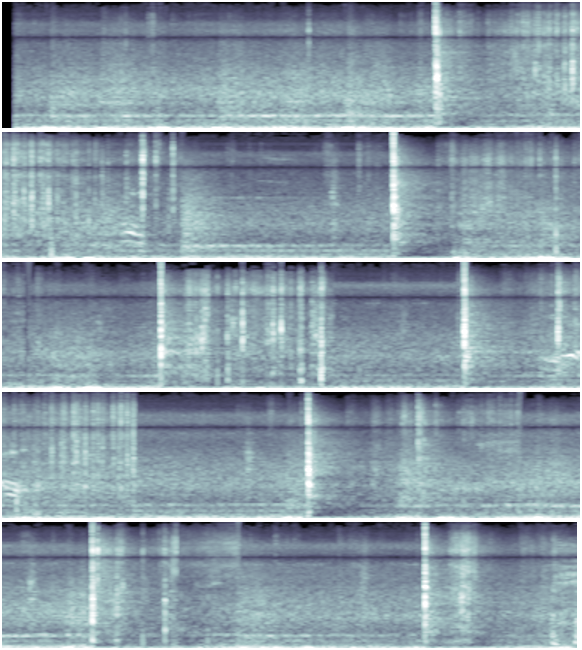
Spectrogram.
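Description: Skateboard wheels rolling on concrete, with about a dozen sharp clacks and slaps of the board hitting the concrete spread through, as attempts to drop in onto the bank end with the board shooting away riderless.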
